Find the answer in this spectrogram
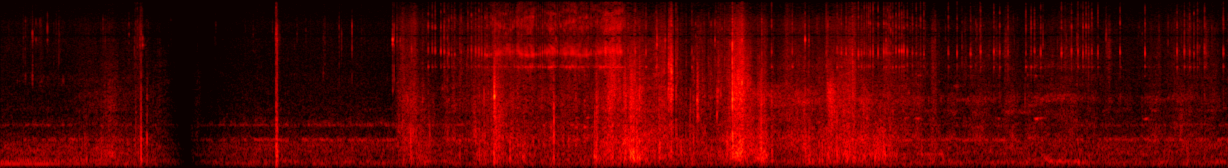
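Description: Faint handling sounds of an ice-fishing rod and reel being worked, with scattered small clicks that grow busier about six seconds in.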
